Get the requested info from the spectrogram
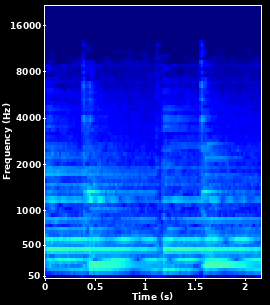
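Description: Acoustic guitar picked a few times, its notes ringing on between plucks. This demonstrates the altered tuning, with the low E string dropped to D.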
